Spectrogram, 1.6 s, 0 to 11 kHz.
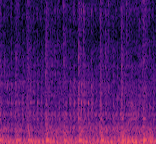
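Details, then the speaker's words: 1985 Kawasaki KE100 two-stroke, sat many years, blocked carburettor, idling in neutral: busy, slightly irregular rattle over the putter; owner unsure of the source, not yet pinned down. "but is that little rattle coming from somewhere not sure what it is it could be coming from somewhere"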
